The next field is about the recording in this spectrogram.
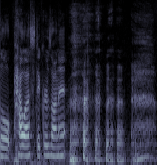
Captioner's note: laughing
